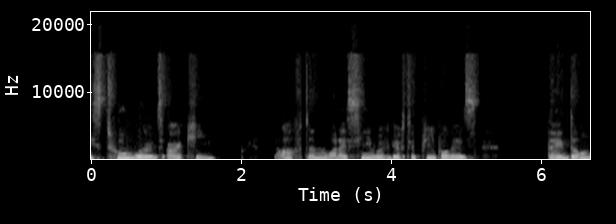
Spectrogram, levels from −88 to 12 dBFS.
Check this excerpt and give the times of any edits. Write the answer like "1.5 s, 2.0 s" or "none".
2.3 s, 3.8 s

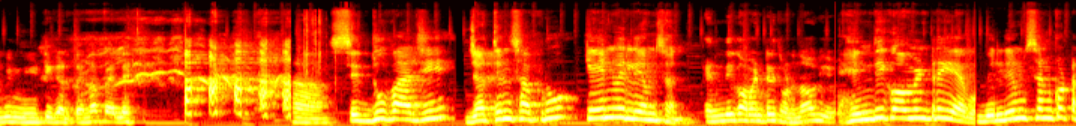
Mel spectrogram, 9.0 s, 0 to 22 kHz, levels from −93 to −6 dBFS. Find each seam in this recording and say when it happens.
2.4 s, 4.8 s, 5.8 s, 8.1 s

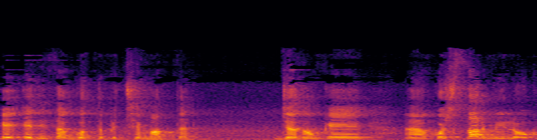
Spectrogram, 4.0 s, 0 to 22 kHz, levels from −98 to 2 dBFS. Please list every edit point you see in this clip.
none

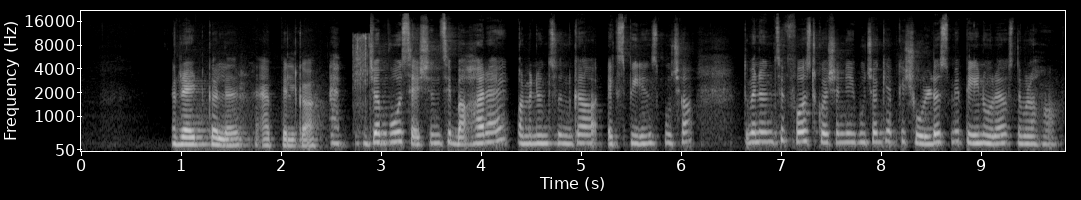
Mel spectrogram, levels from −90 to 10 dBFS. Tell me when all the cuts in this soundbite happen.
2.8 s

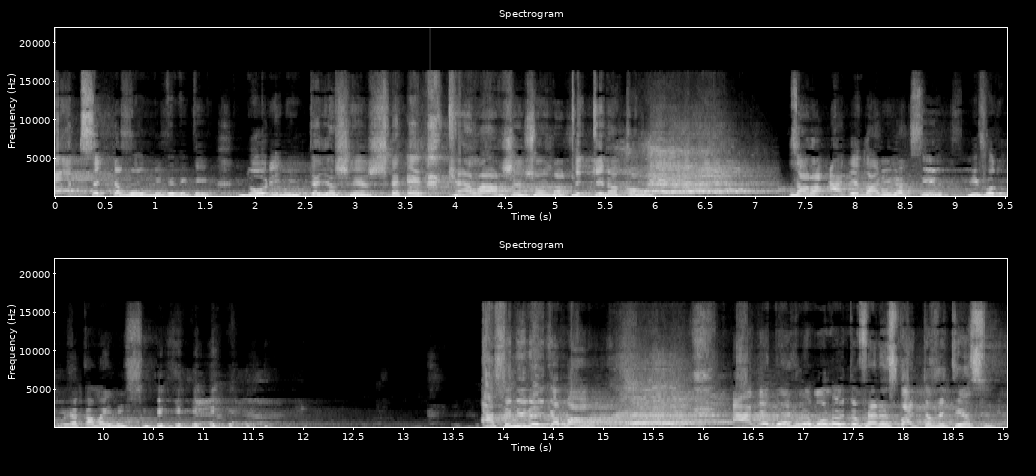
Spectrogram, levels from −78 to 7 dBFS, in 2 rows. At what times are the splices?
7.2 s

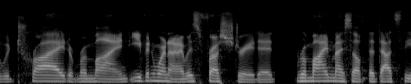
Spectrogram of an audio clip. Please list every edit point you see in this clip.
2.8 s

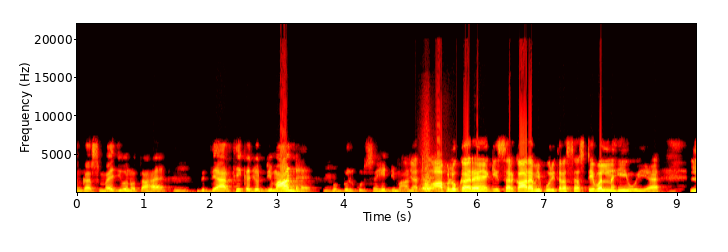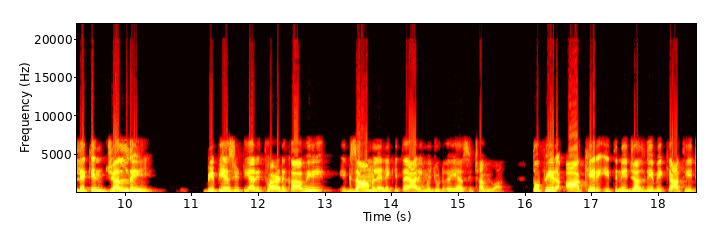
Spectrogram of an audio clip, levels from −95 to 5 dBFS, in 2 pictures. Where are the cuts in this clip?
5.2 s

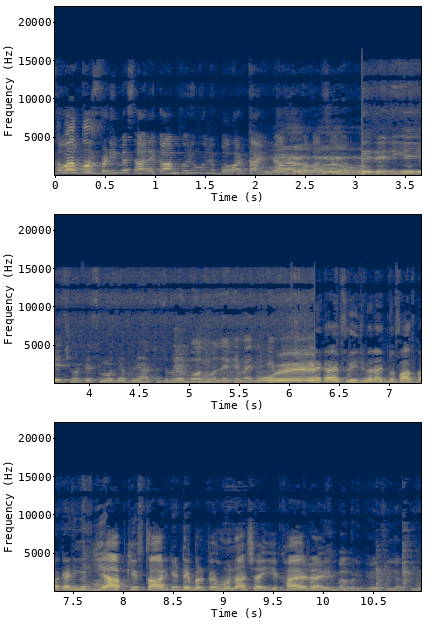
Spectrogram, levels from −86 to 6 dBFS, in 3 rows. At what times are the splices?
3.0 s, 6.2 s, 7.7 s

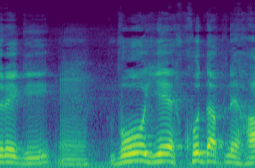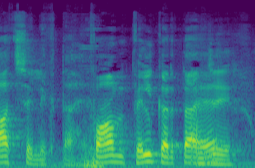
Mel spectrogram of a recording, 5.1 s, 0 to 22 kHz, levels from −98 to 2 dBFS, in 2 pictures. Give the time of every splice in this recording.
3.4 s

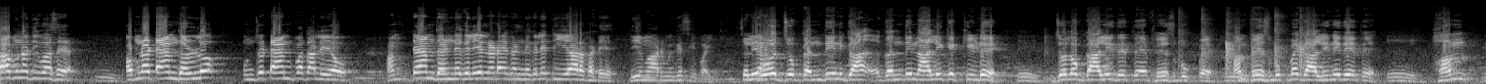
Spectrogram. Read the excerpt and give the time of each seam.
7.6 s

